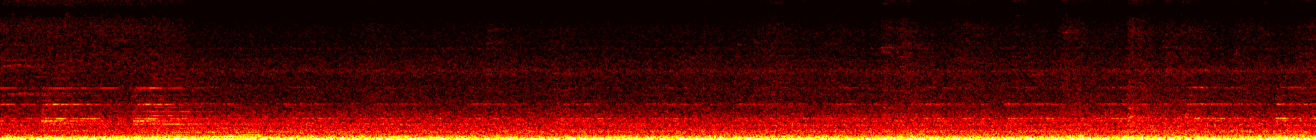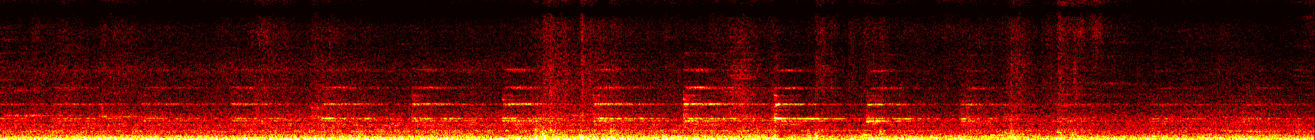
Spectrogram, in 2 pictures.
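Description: A passenger train moving along the platform tracks: a steady, heavy rumble with faint high whining tones over it and scattered sharp clicks from the wheels in the second half.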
